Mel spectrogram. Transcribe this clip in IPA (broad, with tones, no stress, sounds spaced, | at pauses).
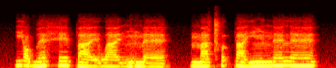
j ɔ̰˦˨ b ɛ˦ h e˦ p a˨ ɪ̯ w a˨ ɪ̯ ŋ ĩ˦˨ m ɛ˨ | m ä˨ tʰ ʊ˦ ʔ p ä˨ j ĩ˨ n ɛ˦ l ɛ˦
